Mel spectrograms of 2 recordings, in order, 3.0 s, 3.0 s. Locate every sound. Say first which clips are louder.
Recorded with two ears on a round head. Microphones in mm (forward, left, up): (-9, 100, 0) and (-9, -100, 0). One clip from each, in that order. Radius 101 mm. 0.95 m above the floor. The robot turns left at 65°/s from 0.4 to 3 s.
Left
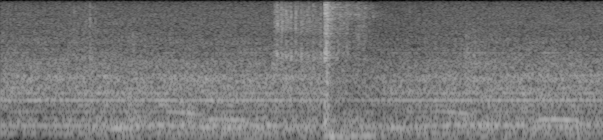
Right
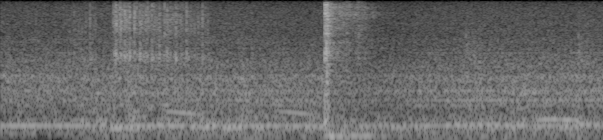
1.6 s a dropped coin: right 3 dB; centre (ahead or behind), 0.9 m; by 1.9 s 15° left (ahead or behind), 0.9 m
